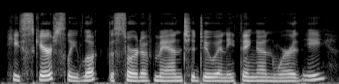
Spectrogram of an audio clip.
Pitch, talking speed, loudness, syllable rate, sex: 180 Hz, 195 wpm, -16 LUFS, 5.6 syllables/s, female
